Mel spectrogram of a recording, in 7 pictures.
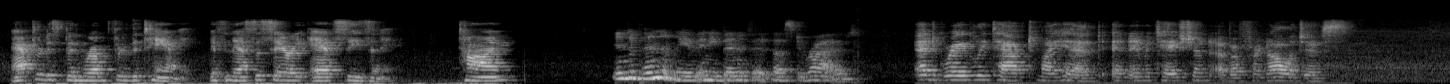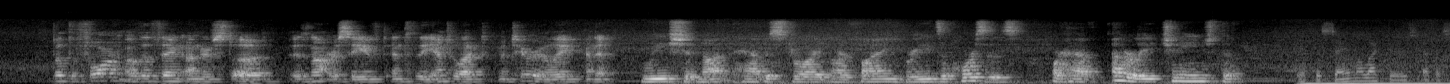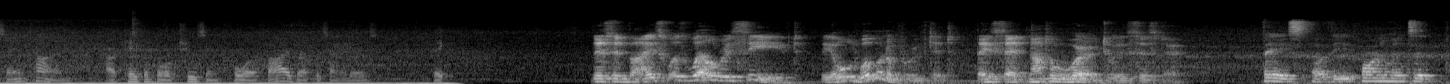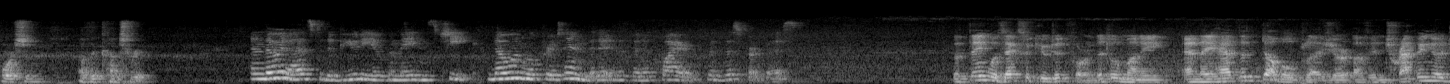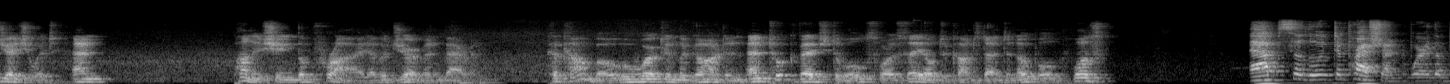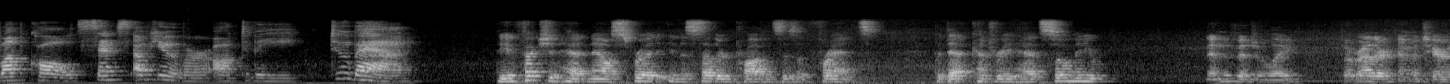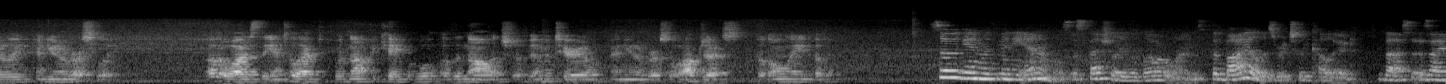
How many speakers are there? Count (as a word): seven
